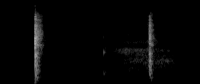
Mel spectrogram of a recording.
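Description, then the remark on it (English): Two sharp, loud slapping smacks about a second apart, made by a dog, the second one with a brief faint squeaky whine around it. No one speaks. “It sounds like you're slapping yourself. No, the dog's making noise over here, but no.”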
